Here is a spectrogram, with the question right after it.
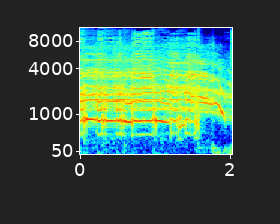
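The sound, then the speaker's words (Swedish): A loud, high-pitched scream lasting about two seconds, wavering slightly and trailing off at the end, alone with no talk. It sounds like a person acting out a startled shriek when a hand is placed gently on their back. “skriker. Spänd som en jävla fjolstryck.”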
